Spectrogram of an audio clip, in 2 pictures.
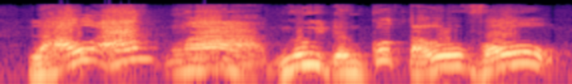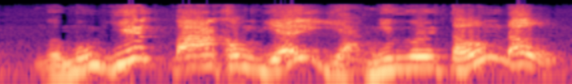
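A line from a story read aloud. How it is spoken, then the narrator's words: Angry shout. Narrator (Vietnamese): Thần Phong đạo nhân giận dữ quát lên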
